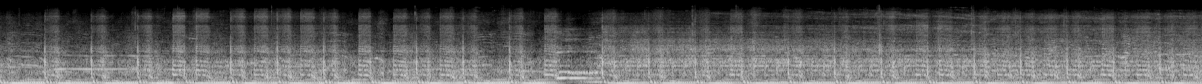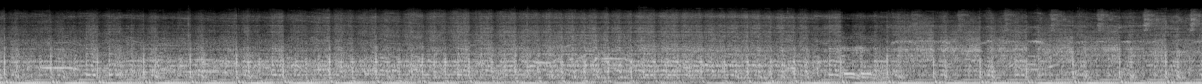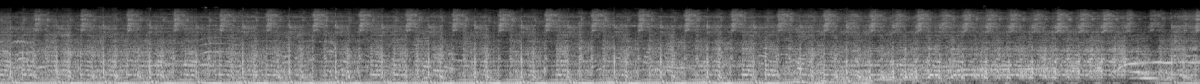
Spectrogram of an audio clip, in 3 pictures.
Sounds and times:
Electronic music: 0.0s - 36.0s
Speech: 3.0s - 6.2s, 19.8s - 21.0s.

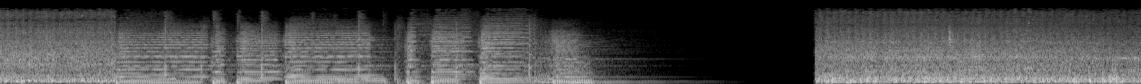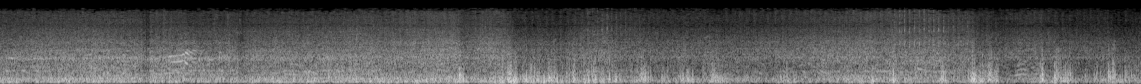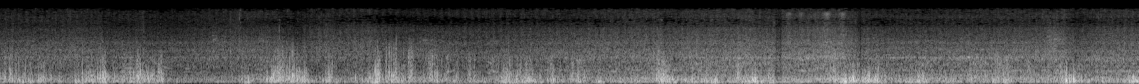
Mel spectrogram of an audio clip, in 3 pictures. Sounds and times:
Outside, urban or manmade: 0.0s - 34.2s
Music: 1.2s - 7.4s
Speech: 12.2s - 14.9s, 19.0s - 22.2s, 27.0s - 29.3s.

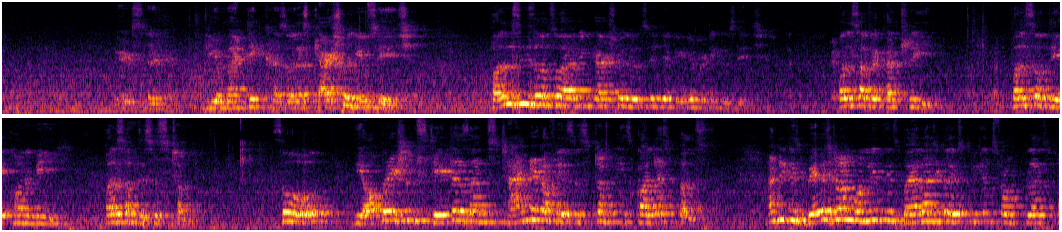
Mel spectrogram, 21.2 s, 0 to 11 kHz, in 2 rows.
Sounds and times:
Male speech, man speaking: 1.1s - 4.2s, 4.9s - 7.7s, 8.3s - 9.4s, 10.1s - 12.6s, 13.3s - 21.1s.

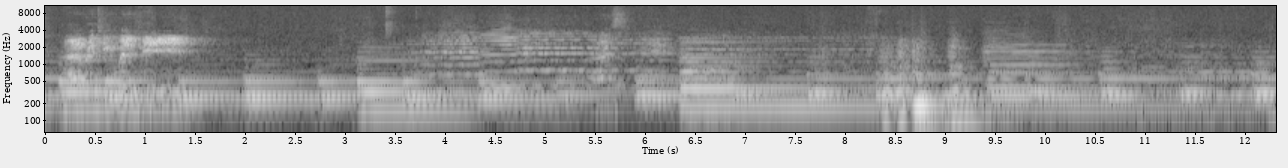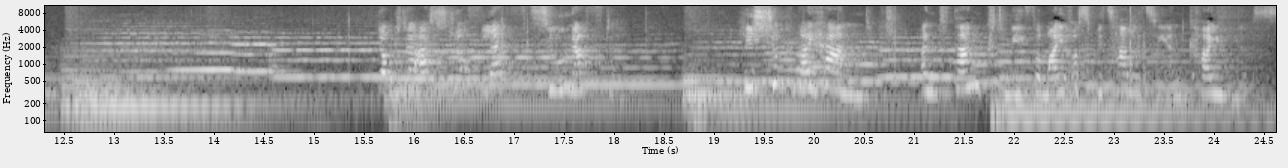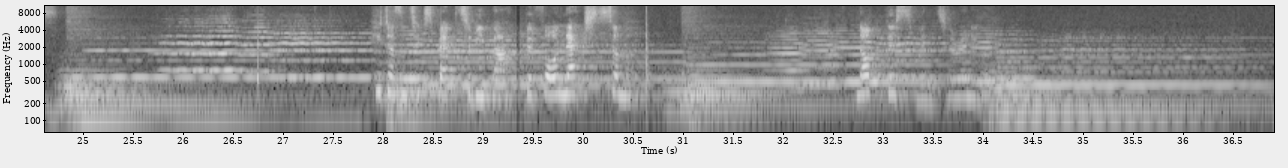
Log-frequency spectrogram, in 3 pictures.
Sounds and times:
Cello: 0.0s - 36.9s
Opera: 0.0s - 36.9s.

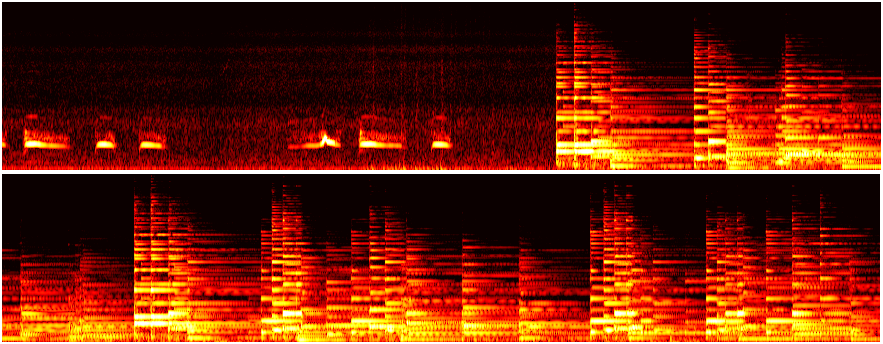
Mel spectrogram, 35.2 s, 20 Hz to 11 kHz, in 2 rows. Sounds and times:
Pigeon, dove: 5.8s - 9.4s
Music: 11.1s - 35.1s.

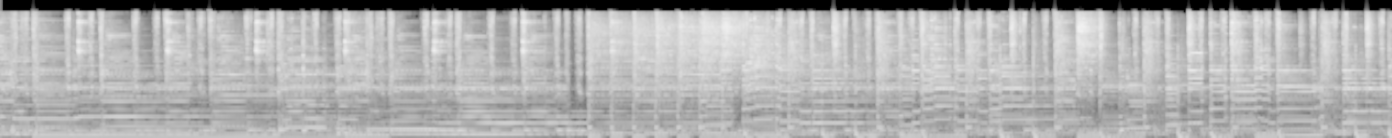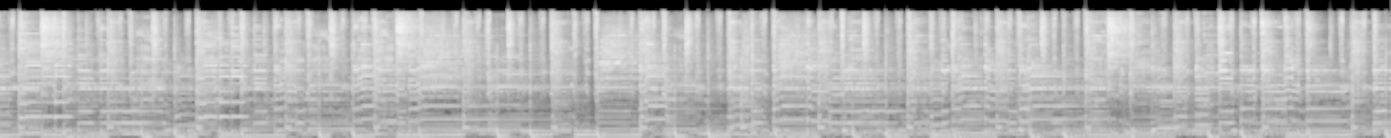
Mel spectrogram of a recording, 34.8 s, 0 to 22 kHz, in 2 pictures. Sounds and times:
Acoustic guitar: 0.0s - 34.7s
Strum: 0.0s - 34.7s.

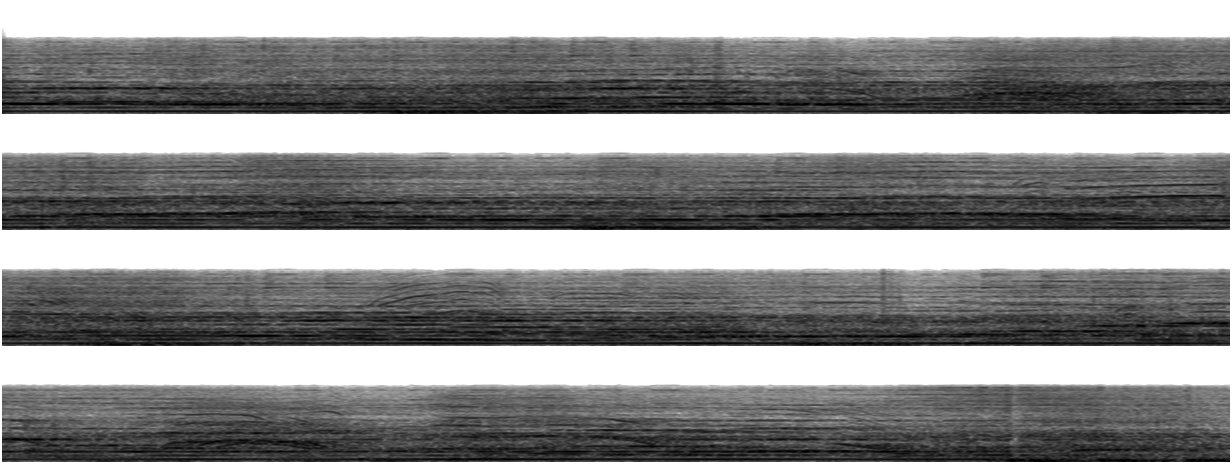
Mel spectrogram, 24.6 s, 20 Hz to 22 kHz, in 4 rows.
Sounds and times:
Music: 0.0s - 24.5s.

